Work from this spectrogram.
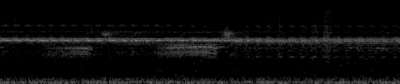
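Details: Chorus of Ezo harusemi cicadas at Hanazono Park in Otaru, Hokkaido, during a May heatwave of 30–32 degrees; continuous shrill buzzing drone holding one high pitch, with short lower wavering phrases rising out of it.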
